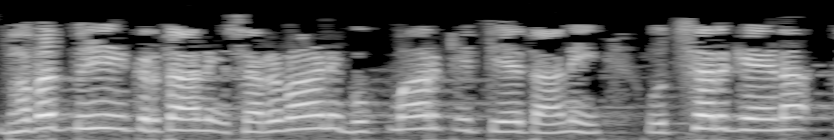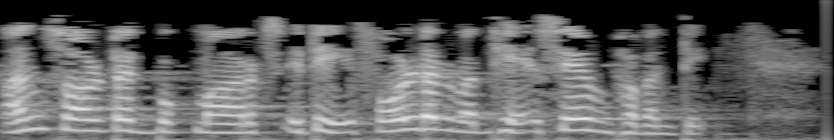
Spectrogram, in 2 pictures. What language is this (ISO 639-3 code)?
san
